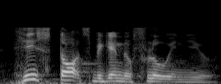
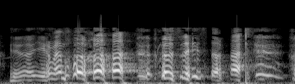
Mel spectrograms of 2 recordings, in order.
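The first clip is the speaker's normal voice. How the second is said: laughing; 11 semitones higher, 12 dB louder than usual. Real, not acted. Laughs at his own Spock imitation.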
